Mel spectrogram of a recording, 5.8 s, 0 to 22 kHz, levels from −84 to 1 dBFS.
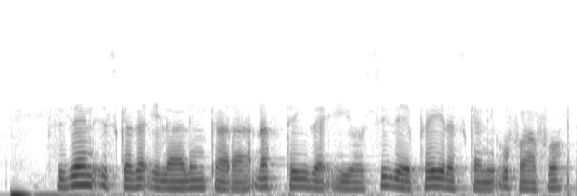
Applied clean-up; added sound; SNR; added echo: none; none; none; none.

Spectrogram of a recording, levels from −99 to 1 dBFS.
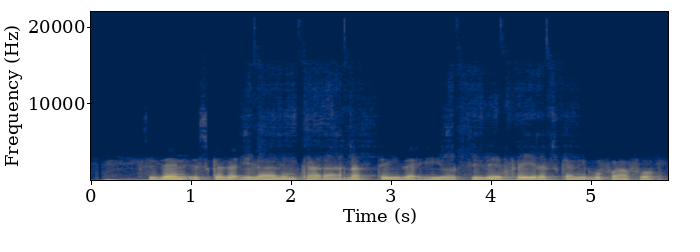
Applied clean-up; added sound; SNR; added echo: neural mask model Resemble Enhance denoiser.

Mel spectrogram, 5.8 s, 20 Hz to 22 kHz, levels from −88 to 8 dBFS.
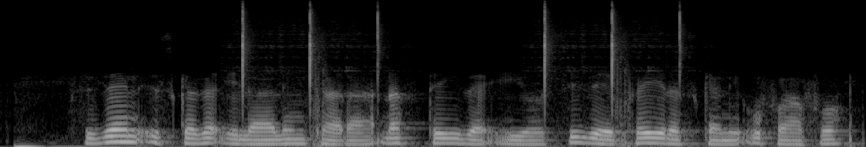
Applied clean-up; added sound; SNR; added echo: none; Fire; 12 dB; none.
